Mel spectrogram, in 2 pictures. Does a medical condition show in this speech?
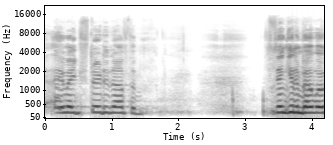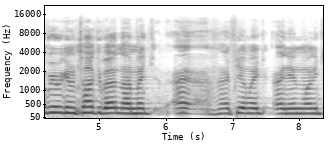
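Yes: cerebral palsy; involuntary shaking movements, arms held in permanent y position, poor typing ability.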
